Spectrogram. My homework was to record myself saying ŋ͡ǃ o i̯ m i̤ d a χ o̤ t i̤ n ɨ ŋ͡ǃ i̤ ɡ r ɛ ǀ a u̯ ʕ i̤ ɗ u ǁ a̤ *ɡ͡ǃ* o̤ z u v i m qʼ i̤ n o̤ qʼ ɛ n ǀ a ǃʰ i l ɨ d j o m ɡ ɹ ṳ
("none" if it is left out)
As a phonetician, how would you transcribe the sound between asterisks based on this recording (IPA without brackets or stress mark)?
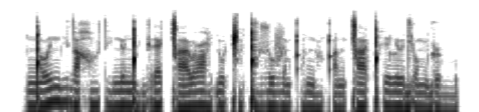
ǃ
